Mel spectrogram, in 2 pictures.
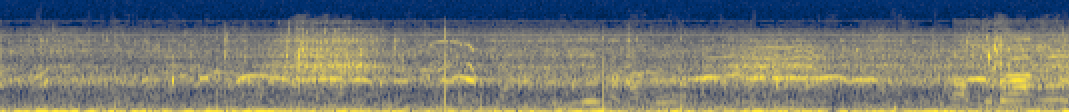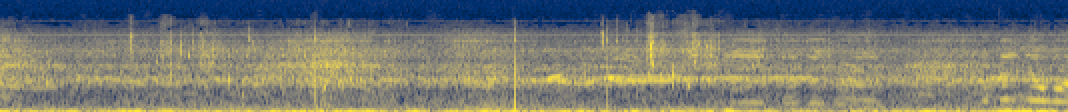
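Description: Water sloshing and lapping around a stand-up paddleboard on calm sea, with a few short splashes, over a steady low rumble and faint distant voices.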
